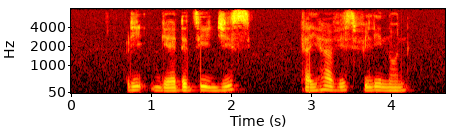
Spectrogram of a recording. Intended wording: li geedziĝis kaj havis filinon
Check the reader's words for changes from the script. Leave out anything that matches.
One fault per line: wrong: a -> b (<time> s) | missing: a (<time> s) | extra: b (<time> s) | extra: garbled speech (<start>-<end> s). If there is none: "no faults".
no faults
